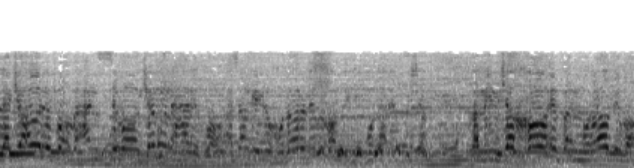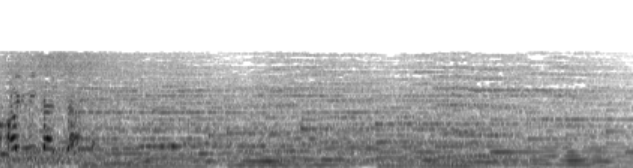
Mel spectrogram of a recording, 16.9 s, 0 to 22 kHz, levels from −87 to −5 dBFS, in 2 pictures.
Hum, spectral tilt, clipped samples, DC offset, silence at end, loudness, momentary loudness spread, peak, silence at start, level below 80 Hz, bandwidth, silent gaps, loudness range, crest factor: none; -6 dB/octave; under 0.1%; under 0.1%; 0 s; -18 LUFS; 18 LU; 0 dBFS; 0 s; -42 dBFS; 6.4 kHz; none; 15 LU; 20 dB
